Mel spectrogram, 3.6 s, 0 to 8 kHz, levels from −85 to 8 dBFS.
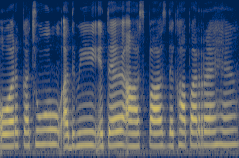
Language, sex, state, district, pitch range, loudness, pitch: Bundeli, female, Uttar Pradesh, Hamirpur, 235-260 Hz, -15 LUFS, 250 Hz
